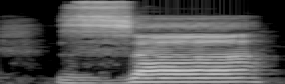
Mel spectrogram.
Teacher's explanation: زبان کا پش والا کنارہ جب اوپر مسوڑوں کے ساتھ ٹچ ہوتا ہے تو یہاں سے را ادا ہوتا ہے. زبان کی نوک اور اوپر نیچے کے جو دانت ہیں جب یہ آپس میں ملتے ہیں تو یہاں سے زا ادا ہوتا ہے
